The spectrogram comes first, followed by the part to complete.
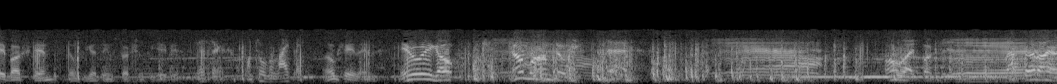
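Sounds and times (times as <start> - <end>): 
speech: 0.0 - 6.6, 7.8 - 10.5
cattle bawling and mooing during a branding: 1.3 - 6.1, 7.1 - 10.5.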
